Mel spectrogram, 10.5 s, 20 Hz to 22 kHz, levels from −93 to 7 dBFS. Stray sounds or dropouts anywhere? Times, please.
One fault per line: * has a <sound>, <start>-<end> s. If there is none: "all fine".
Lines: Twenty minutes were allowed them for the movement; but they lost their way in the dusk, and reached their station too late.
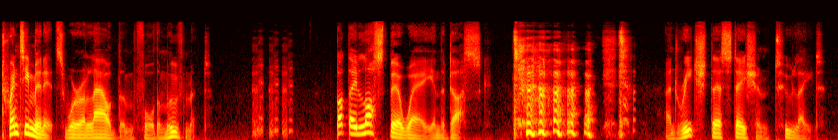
* has a laugh, 3.2-3.7 s
* has a laugh, 6.4-8.0 s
